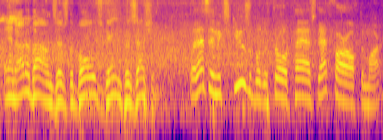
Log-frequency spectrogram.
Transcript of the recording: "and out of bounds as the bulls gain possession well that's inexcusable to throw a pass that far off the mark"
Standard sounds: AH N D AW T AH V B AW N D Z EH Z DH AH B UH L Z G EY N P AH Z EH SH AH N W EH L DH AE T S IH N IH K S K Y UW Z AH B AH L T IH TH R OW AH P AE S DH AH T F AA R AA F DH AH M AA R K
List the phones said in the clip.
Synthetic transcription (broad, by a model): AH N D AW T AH B AW N D Z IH Z DH AH B UH L Z G EY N P AH Z EH SH AH N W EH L DH AE T S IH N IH K S K Y UW Z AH B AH L T IH TH R OW AH P AE S DH AH T F AA R AA F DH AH M AA R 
